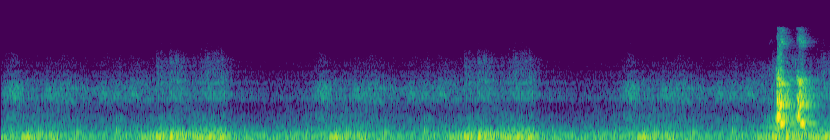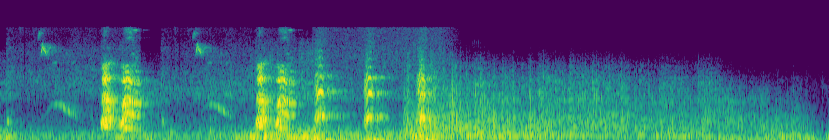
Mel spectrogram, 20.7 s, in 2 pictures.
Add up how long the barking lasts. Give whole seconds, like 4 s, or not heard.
6 s.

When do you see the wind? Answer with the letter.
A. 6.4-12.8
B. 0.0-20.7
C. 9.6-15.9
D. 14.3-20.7
B.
